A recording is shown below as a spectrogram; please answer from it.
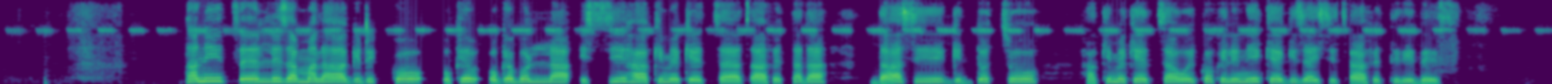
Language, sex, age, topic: Gamo, female, 25-35, government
